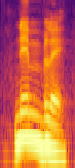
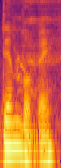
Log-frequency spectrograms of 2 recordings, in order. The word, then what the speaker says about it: Dimbleby: nimbly my name the mispronunciation of David dimbleby Nimble my name that's not not that's not his name that's so shit why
